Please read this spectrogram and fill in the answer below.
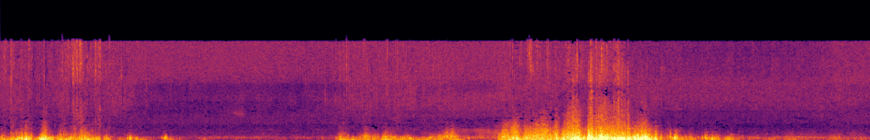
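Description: Wind buffeting the phone's microphone in gusts during a snowstorm. A gust at the start dies away to a lull, and the strongest gust comes about six seconds in and drops off about three seconds later.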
